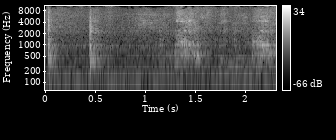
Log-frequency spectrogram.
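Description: Biko, sweet sticky rice, being stirred in a pan, with a few sharp scrapes and knocks of the spoon against the pan over a soft, steady cooking sizzle.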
